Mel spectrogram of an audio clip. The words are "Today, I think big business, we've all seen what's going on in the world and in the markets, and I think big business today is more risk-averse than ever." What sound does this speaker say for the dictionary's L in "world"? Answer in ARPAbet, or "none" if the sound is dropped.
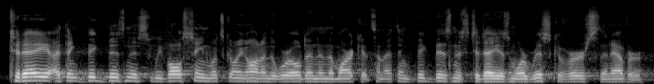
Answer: L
